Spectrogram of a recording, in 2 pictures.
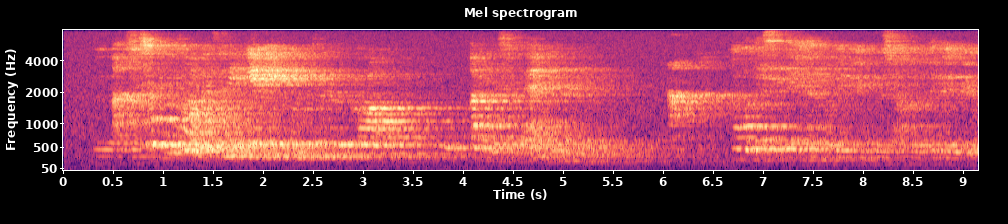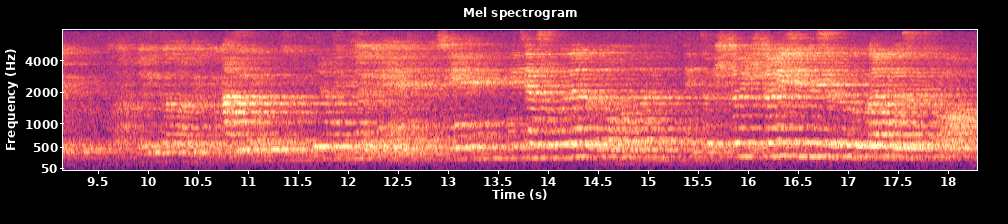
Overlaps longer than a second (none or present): present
